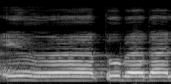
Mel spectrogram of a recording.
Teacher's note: इनके नून में इख्फ़ा हो रहा, नून की आवाज़ को नाक में छुपा कर पढ़ेंगे।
